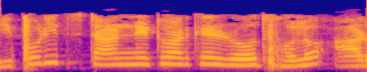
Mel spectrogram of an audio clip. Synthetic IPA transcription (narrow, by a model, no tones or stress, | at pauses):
ipoɽit̪sʈaɾneʈwaɾkeɾːod̪ʱɦoloʔa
